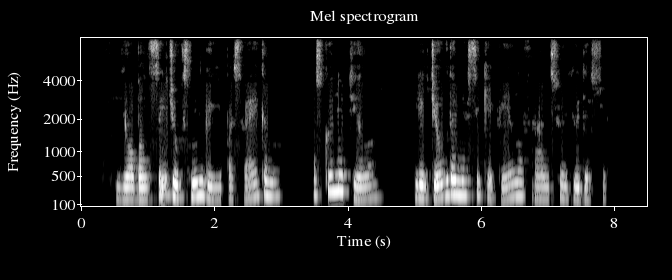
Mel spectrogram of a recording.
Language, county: Lithuanian, Vilnius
